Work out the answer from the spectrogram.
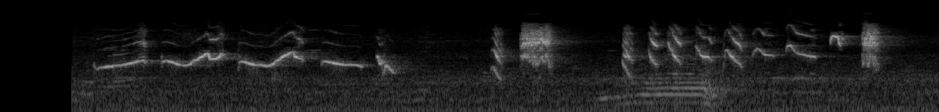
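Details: Oriental magpie-robin chattering song used to prompt others to sing: wavering whistled phrases first, then harsh high bursts and rapid repeated chips, with a faint lower rising whistle underneath.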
